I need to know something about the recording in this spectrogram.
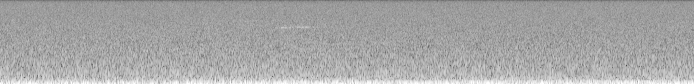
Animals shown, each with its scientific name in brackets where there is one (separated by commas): Black-throated Green Warbler (Setophaga virens)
